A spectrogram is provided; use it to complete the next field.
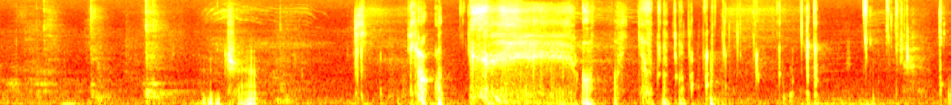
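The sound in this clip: Someone chews a bite of steak made from cockroach meat: faint, irregular wet chewing and crunching with soft mouth noises and a brief louder rustle in the middle.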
